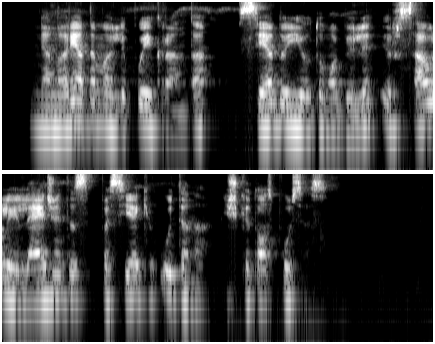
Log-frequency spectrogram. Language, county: Lithuanian, Vilnius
